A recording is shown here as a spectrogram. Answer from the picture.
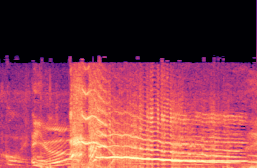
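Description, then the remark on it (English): A loud human scream that starts with a rising shriek, then settles into a long, sustained wail that slowly falls in pitch over several seconds. “He will make me scream very loudly.”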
